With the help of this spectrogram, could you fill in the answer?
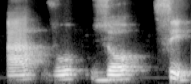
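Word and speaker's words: à vous aussi: Sound बना रहा है, तो au की साउंड कौन सी है, o, avuzosi, पर यहाँ पे स साउंड है, और लास्ट आई हम प्रोनाउंस करेंगे बिकॉज कॉन्सोनेंट है आई हमारे पास, एस हमारे पास कॉन्सोनेंट है, तो इमीडिएटली आई आ रहा है, so it becomes avuzosi, means same to you।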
